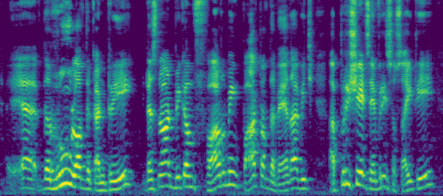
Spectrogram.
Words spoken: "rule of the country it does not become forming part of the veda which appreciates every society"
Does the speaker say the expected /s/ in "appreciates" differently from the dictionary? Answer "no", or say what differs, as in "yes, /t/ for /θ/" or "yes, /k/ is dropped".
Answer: no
